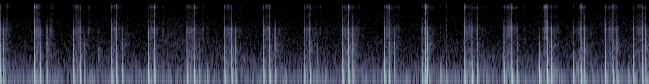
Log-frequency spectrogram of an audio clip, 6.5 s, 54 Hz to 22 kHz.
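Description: Fingertips tap the hollow bowl of a small orange plastic ladle held just above the mic, making a steady run of quick, dull, hollow knocks. Each tap is low and thumpy, centered near 100 Hz, with a light bright click on top and no ring after it.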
